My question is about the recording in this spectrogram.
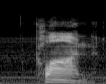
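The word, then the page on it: clann: Irish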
